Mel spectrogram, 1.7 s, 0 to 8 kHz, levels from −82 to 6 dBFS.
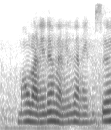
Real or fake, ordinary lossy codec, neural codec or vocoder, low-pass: fake; none; codec, 24 kHz, 6 kbps, HILCodec; 7.2 kHz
